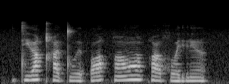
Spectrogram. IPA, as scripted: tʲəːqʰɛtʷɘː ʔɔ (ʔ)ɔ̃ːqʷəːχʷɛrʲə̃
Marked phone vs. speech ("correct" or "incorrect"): incorrect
